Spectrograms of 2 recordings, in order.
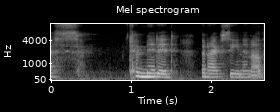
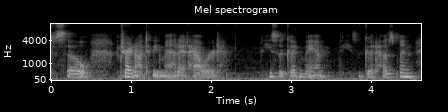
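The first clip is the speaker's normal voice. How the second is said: hushed joking whisper about her husband; a teasing whispered aside; playful whisper; 9 dB quieter than usual. Real, not acted. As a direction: drop to a whisper like sharing a secret.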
